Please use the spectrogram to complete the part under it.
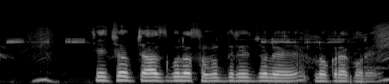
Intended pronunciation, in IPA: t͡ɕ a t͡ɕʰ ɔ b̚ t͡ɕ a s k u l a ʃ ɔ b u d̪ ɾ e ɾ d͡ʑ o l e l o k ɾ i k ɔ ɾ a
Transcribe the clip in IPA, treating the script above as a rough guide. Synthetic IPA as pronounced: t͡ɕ e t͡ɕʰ ɔ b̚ t͡ɕ a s ɡ u l a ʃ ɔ m u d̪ ɾ e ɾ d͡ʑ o l e l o k ɾ a k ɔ ɾ e

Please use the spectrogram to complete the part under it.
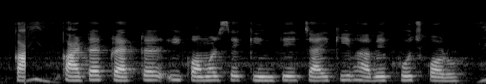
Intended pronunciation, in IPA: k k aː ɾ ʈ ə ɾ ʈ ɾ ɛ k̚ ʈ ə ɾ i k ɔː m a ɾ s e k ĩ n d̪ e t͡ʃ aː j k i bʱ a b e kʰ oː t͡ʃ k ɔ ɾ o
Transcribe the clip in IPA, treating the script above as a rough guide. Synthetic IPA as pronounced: k k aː ɾ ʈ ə ɾ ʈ ɾ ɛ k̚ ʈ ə ɾ i k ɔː m ə ɾ s e k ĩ n t̪ e t͡ʃ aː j k i bʱ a b e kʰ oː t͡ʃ k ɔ ɾ o

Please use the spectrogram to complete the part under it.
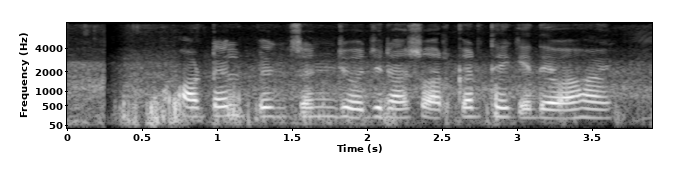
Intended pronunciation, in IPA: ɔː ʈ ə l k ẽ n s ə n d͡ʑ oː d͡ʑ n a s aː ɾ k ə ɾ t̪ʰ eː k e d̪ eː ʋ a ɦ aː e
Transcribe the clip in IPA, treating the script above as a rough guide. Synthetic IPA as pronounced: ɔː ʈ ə l p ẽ n s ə n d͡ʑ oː d͡ʑ n a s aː ɾ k ə ɾ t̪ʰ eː k e d̪ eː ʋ a ɦ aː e

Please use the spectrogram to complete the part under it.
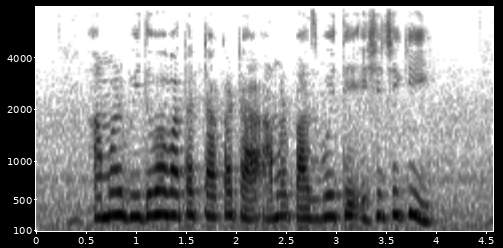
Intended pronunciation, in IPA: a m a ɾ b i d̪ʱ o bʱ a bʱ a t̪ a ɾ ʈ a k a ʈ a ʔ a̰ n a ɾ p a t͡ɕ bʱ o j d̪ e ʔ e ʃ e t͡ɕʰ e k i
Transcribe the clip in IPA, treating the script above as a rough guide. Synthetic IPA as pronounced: a m a ɾ b i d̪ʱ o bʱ a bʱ a t̪ a ɾ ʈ a k a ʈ a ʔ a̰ m a ɾ p a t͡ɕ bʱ o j t̪ e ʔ e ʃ e t͡ɕʰ e k i

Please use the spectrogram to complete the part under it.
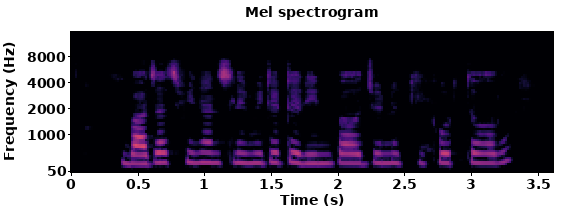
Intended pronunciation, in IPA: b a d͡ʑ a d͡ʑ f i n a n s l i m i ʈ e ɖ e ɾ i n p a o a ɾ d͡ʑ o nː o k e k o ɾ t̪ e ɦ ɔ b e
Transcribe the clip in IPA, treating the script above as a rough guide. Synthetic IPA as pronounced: b a d͡ʑ a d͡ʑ f i n a n s l i m i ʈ e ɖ e ɾ i n p a o a ɾ d͡ʑ o nː o k i k o ɾ t̪ e ɦ ɔ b e

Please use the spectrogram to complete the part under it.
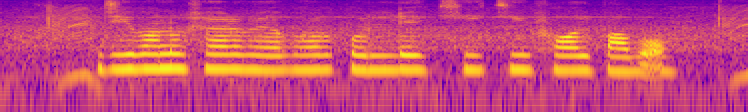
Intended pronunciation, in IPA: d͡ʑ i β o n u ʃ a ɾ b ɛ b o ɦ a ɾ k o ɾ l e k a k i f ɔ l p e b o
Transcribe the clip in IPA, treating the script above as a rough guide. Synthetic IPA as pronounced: d͡ʑ i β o n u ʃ a ɾ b ɛ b o ɦ a ɾ k o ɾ l e k i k i f ɔ l p a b o

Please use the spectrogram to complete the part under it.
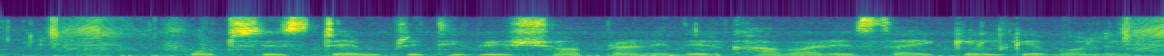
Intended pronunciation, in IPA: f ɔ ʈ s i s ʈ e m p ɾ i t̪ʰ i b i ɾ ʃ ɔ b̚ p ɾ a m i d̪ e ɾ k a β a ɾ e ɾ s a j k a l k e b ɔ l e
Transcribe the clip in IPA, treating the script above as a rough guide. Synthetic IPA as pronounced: f u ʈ s i s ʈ e m p ɾ i t̪ʰ i b i ɾ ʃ ɔ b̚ p ɾ a n i d̪ e ɾ kʰ a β a ɾ e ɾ s a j k e l k e b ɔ l e

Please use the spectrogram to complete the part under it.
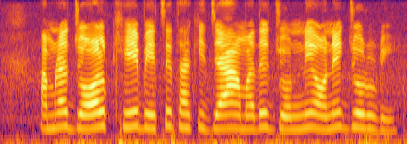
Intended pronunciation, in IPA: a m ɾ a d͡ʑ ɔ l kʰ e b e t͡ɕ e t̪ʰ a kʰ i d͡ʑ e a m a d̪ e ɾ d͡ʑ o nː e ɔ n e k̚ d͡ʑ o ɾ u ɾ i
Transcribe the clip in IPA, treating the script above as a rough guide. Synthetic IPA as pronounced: a m ɾ a d͡ʑ ɔ l kʰ e b e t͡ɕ e t̪ʰ a k i d͡ʑ a a m a d̪ e ɾ d͡ʑ o nː e ɔ n e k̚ d͡ʑ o ɾ u ɾ i

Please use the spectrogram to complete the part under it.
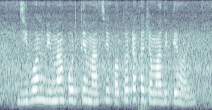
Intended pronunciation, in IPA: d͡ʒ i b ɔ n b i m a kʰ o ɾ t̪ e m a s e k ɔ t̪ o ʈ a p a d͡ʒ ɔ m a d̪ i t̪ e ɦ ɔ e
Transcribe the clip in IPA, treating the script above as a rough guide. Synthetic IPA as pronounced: d͡ʒ i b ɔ n b i m a k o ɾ t̪ e m a s e k ɔ t̪ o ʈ a k a d͡ʒ ɔ m a d̪ i t̪ e ɦ ɔ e

